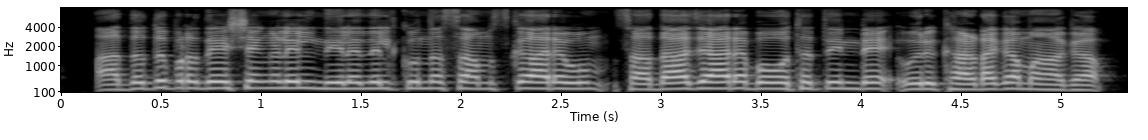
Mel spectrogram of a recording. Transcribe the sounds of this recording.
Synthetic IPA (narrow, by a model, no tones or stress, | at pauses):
ɐðɐðuprɐd̪e̞ːɕɐŋːɐɭilnilɐnilkunːɐsɐmskaːɾɐʋumsɐd̪aːt͡ɕaːɾɐbo̞ːd̪ʱɐt̪ːinde̞ʔo̞ɾukʰɐɽɐɣɐmaːɣɐ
